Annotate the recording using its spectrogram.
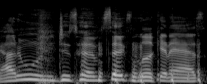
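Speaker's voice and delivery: teasing, mocking read-out of a text. Shown as a demonstration. Podcaster showing co-host how her text was meant, mocking. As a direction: mimic it in a mocking way. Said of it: "Was the mocking way".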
